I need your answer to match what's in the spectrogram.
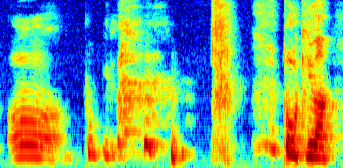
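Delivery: words broken up, drawn out by laughing to tears. Reacting to a scene with the phrase pookie lump: laughing hard while talking. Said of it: "I'm crying".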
